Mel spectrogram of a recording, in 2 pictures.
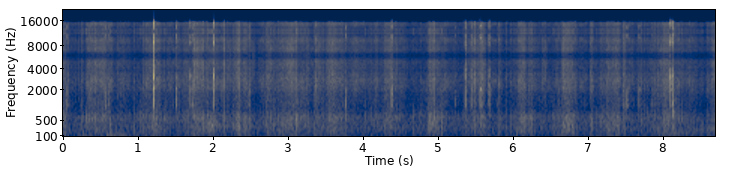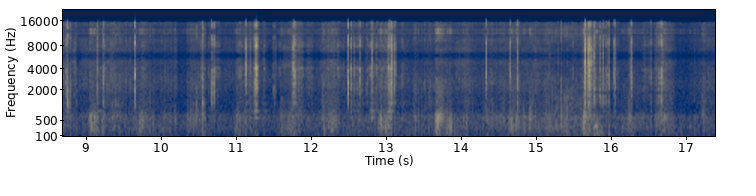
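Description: Footsteps crunching in dry, frozen snow, an irregular run of crunches, heard muffled through a GoPro's internal microphone inside its housing.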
